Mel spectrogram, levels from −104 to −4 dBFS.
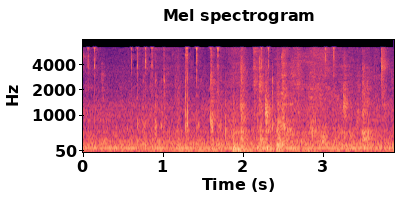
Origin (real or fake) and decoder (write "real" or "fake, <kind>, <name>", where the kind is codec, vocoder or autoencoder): real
